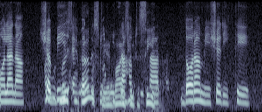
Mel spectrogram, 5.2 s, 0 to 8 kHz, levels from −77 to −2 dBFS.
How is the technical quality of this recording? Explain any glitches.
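The recording has two clear problems: the talker is pushed down twice in the first part of the clip, and a short echo appears shortly after. The band stops at 8 kHz, which fits a wideband call codec such as G.722.

Speech suppressed in double talk, 1.31 to 2.58 s and 2.76 to 3.16 s: the voice sinks by about 15 dB in the first stretch, across roughly two-thirds of a second in total, and by about 20 dB over the second, with the level pumping down and back. The likely cause is the far side talking at the same moment. The echo canceller couldn't tell its own talker from loudspeaker echo and attenuated everything it picked up.

Echo leak, 3.3 to 3.36 s: a brief, faint copy of the speech comes back about 375 ms late, sitting about 20 dB under the live voice, heard as a quick ghostly scrap. This is likely speech played on the other end's loudspeaker, reaching its microphone and escaping that end's echo cancellation before being returned down the line.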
